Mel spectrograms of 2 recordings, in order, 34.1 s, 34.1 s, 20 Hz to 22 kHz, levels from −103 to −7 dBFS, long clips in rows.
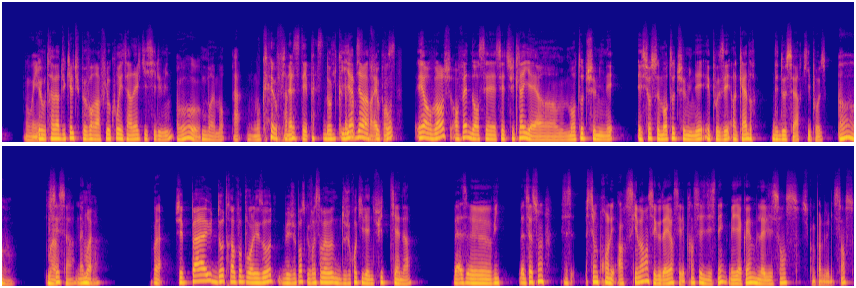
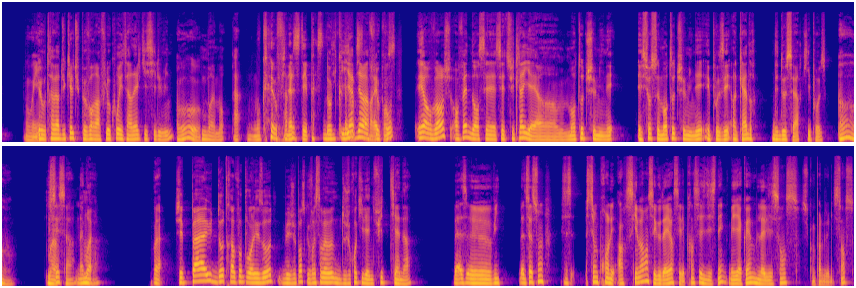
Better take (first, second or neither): second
